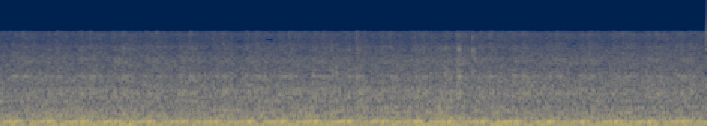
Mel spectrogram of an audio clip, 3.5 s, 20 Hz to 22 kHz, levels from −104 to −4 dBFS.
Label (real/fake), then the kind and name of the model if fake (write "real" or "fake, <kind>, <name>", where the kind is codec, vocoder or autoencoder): real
